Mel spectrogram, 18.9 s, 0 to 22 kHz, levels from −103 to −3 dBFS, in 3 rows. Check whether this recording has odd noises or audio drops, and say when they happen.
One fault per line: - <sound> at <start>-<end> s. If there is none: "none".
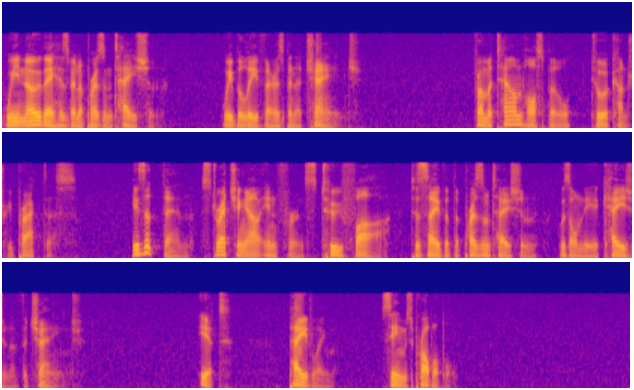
none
